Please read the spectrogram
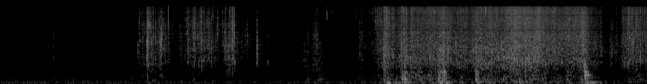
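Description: Plastic packaging crinkling as it is handled: a few short rustles starting about a second and a half in, then steady crinkling through the last two seconds or so.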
